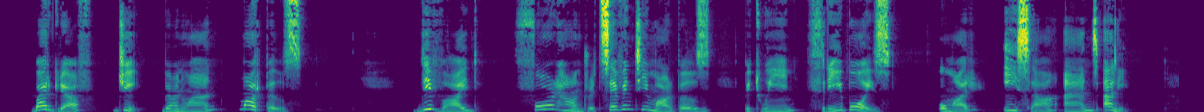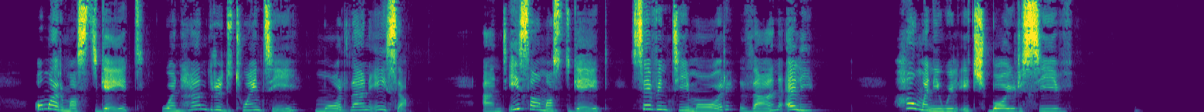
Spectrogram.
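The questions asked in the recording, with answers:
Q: How many will each boy receive?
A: Umar 260, Isa 140, Ali 70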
